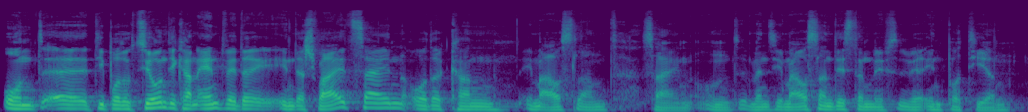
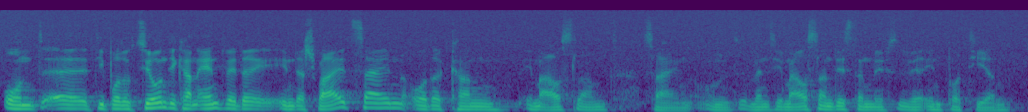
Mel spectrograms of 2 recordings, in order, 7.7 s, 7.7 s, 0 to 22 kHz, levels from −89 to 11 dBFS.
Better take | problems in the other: first | hiss; noticeable; throughout; 15 dB below the speech

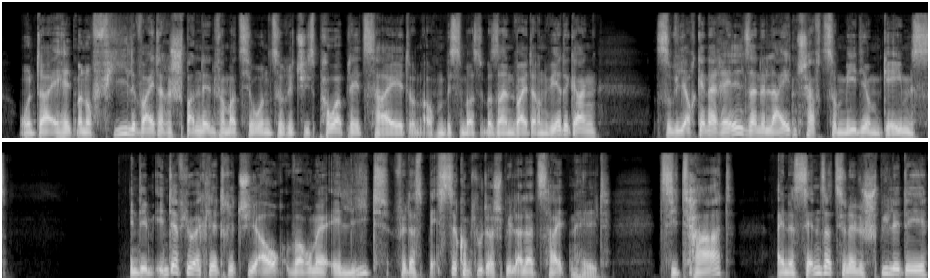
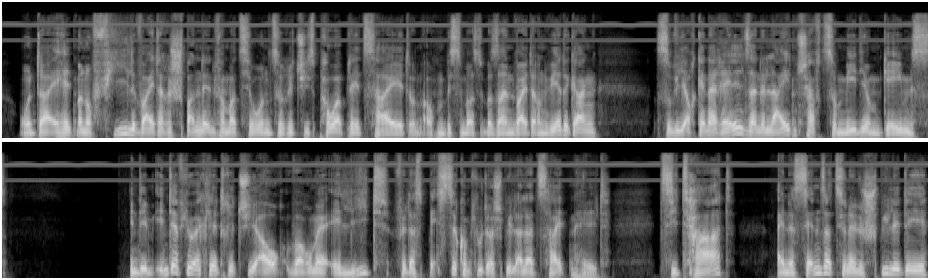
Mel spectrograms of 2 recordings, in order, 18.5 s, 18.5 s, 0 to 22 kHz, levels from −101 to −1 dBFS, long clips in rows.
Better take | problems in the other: first | high-pitched whine; faint; throughout; 11 kHz, 20 dB below the speech

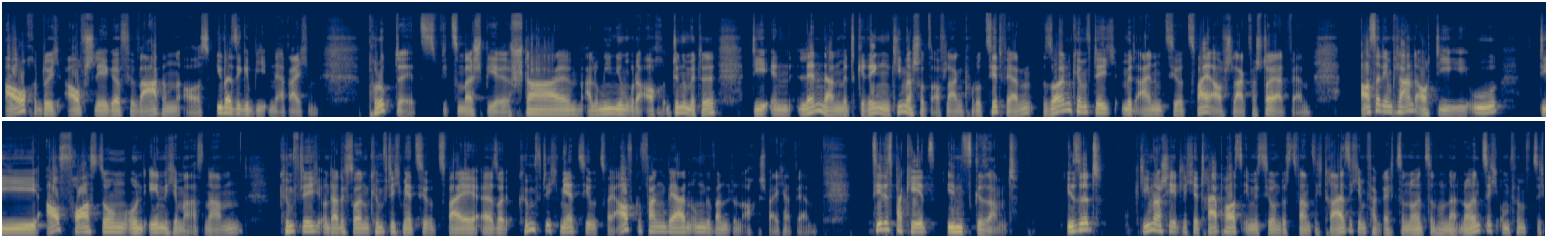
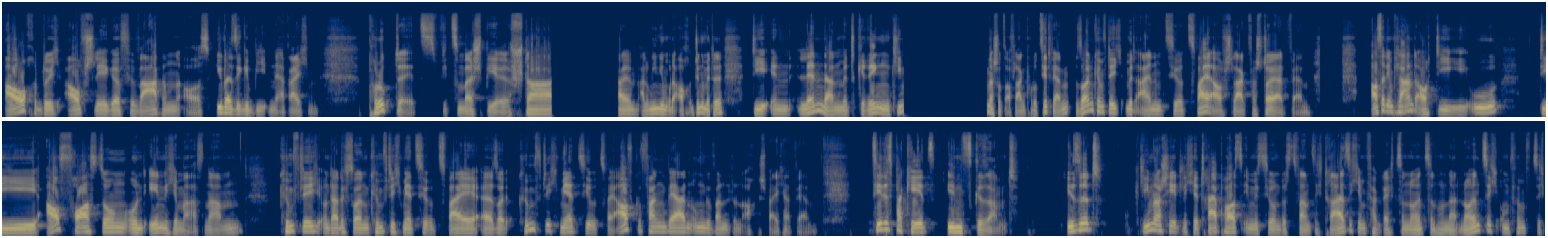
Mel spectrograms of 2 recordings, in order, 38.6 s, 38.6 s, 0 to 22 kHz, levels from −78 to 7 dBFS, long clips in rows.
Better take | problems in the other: first | audio freezing; at 7 s for 1 s, at 11 s for 1 s and at 16 s

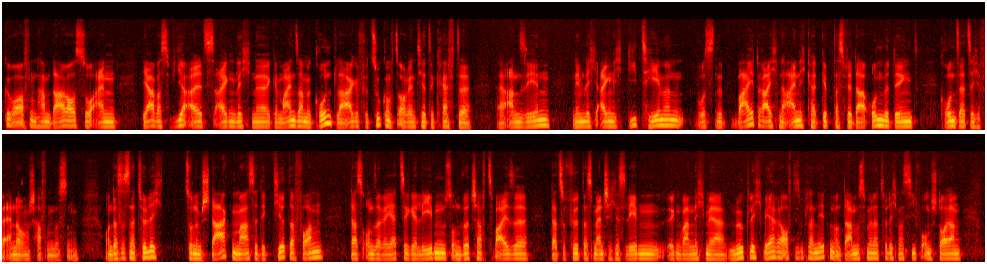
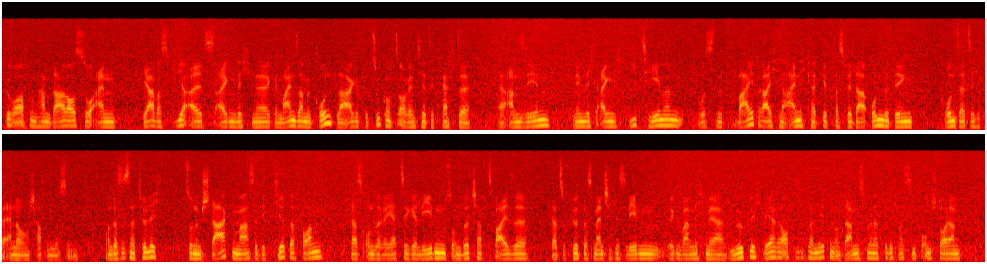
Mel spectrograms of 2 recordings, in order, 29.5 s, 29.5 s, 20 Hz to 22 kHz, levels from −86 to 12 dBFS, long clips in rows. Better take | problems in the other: first | hiss; loud; throughout; 7 dB below the speech; faint in the first

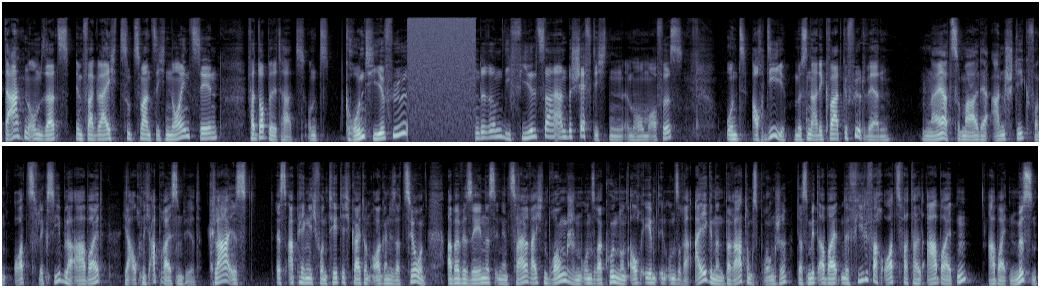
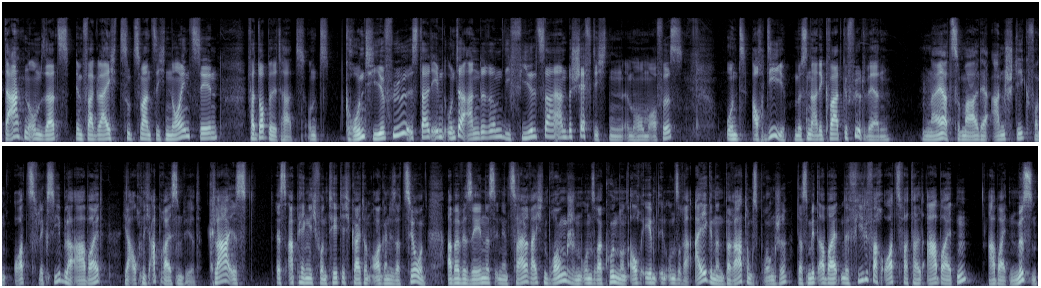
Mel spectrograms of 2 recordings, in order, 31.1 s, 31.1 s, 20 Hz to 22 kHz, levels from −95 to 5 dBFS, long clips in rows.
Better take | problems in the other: second | audio cutting out; filled with static; at 6 s for 1 s

